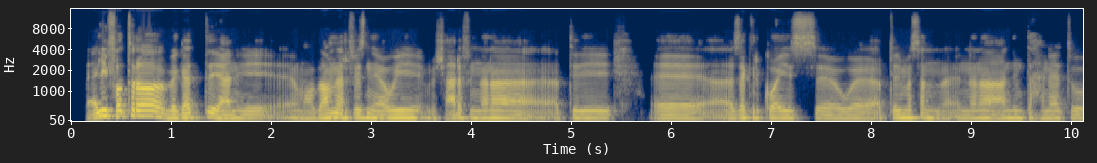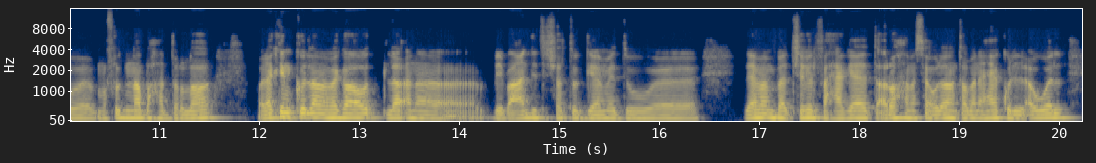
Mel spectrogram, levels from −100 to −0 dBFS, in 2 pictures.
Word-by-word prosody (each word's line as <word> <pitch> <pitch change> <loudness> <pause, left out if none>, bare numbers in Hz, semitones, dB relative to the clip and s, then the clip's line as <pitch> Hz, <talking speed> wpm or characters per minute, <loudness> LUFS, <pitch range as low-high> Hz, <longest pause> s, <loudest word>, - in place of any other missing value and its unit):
بقى - - +2
لي 190 +2 +11
فترة 185 -1 +8
بجد، 135 +3 +1
يعني، 115 -4 +1 0.2
الموضوع 115 +2 +1
منرفزني 130 -2 +2
أوي، 125 +1 +4
مش 125 -1 -8
عارف 130 -1 0
إن 115 -1 -2
أنا 115 -3 0
أبتدي 115 -1 -3 0.4
آآ، 110 0 -3
أذاكر 125 +2 -1
كويس، 120 -1 -2
وأبتدي 110 +2 -3
مثلًا 125 -3 -2
إن 115 0 -6
أنا 120 0 +1
عندي 115 +2 0
امتحانات 115 -1 -6
والمفروض 105 +2 -5
إن 120 - -2
أنا 120 0 +3
باحضَّر 115 -2 -6
لها، 120 +4 0 0.4
ولكن 130 +6 +1
كل 145 -1 +1
ما 135 -2 +3
باجي 130 +1 +2
أقعد، 130 0 +2
لأ 120 +1 +1
أنا 115 -3 -3 0.5
بيبقى 105 -2 0
عندي 125 +3 -1
تشتت 120 -1 -8
جامد، 115 -1 -4
ودايمًا 105 +4 -4
باتشغِل 125 +1 0
في 115 - -3
حاجات، 115 +2 -2
أروح 120 +2 0
مثلًا 120 +1 -3
أقول 120 +2 +1
طب 115 0 -3
أنا 115 +1 -1
هاكل 125 -1 -2
الأول، 125 +4 -1
120 Hz, 145 wpm, -20 LUFS, 110-125 Hz, 0.5 s, لي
